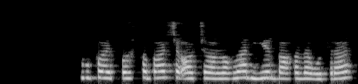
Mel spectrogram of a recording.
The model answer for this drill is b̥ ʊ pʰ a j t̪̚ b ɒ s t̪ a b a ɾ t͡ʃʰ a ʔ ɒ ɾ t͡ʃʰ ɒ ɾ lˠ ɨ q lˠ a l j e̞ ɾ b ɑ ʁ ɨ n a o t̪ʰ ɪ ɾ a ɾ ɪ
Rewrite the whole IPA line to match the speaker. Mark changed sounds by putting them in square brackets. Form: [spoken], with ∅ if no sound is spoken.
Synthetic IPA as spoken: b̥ ʊ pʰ a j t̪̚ b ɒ [ʃ] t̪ a b a ɾ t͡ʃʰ a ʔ ɒ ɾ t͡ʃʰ ɒ ɾ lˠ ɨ q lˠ a [ɾ] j e̞ ɾ b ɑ ʁ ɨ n a o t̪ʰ ɪ ɾ a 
